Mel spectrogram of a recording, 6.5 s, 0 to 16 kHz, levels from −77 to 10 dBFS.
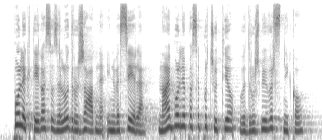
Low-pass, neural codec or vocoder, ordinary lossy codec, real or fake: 14.4 kHz; vocoder, 44.1 kHz, 128 mel bands every 512 samples, BigVGAN v2; none; fake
